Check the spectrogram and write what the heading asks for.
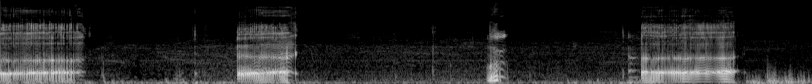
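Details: Three loud, drawn-out voiced belches with a shorter croak between, quiet room noise around them; repeated burping.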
